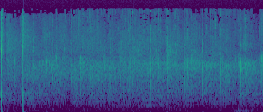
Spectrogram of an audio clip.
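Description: A crowd at a sermon applauds a man, clapping steadily in a dense, sustained wash of applause, with a couple of sharper loud claps near the start, continuing evenly throughout without any voices.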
